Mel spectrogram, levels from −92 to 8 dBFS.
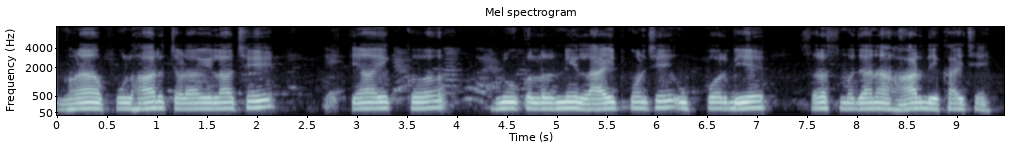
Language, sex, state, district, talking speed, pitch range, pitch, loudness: Gujarati, male, Gujarat, Gandhinagar, 125 wpm, 150-160 Hz, 155 Hz, -15 LUFS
